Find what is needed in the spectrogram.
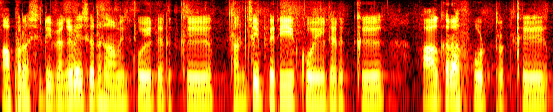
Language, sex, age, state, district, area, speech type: Tamil, male, 18-30, Tamil Nadu, Tiruvannamalai, urban, spontaneous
